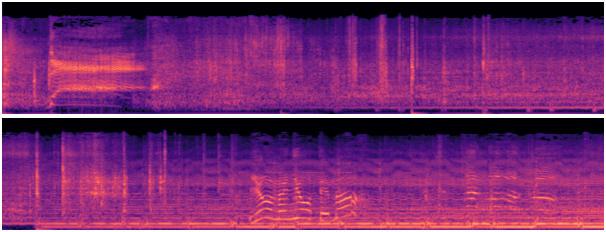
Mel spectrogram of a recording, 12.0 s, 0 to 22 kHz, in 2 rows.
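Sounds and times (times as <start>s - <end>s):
skateboard rolling on asphalt: 1.6s - 8.3s
skateboard clacks and knocks: 3.3s - 8.2s
music with heavy bass: 6.4s - 12.0s.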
